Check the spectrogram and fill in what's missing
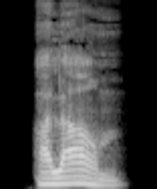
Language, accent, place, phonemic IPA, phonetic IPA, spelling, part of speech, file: German, Germany, Berlin, /aˈlaʁm/, [aˈlaɐ̯m], Alarm, noun, De-Alarm.ogg
- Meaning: alert, alarm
